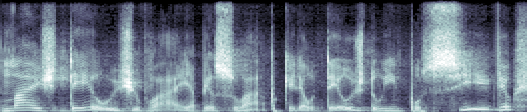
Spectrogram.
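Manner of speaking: serene, creaky, reassuring preacher tone, slow and swooping. Retelling how a church brother spoke, sounding like a priest: imitating calm priest-like speech. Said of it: "parecia até um padre".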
